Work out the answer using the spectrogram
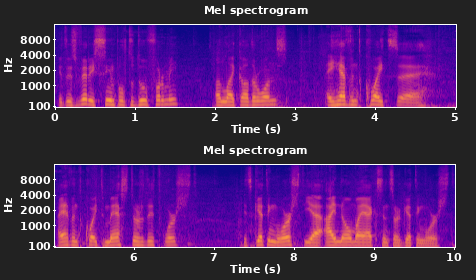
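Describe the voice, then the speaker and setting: A young Irish man chats casually with viewers on a game stream, rambling and thinking aloud with many restarts and questions. His voice is a little high and darkish, with fairly even intonation at normal speed, over faint background beats.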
